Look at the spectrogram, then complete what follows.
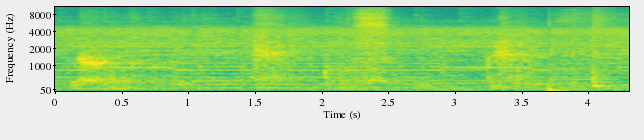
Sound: heavy breathing

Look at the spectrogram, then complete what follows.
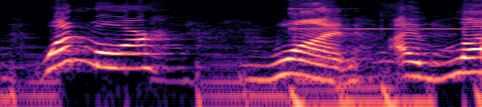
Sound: bell dings

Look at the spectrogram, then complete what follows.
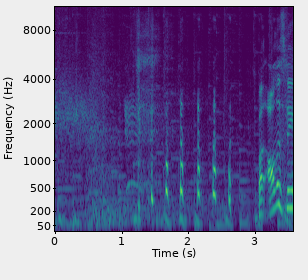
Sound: dirty laughing

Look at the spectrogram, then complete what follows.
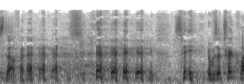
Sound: laughing

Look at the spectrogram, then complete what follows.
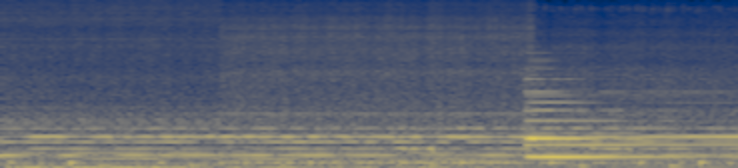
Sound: water gushing

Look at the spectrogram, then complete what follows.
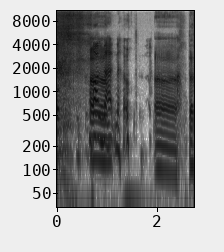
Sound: laughs

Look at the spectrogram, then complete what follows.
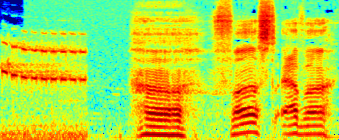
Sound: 𝘴𝘪𝘨𝘩

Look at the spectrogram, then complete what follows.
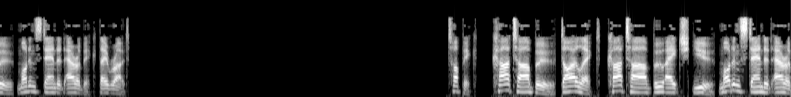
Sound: dialect

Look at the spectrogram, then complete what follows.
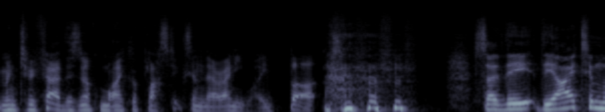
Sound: chuckles

